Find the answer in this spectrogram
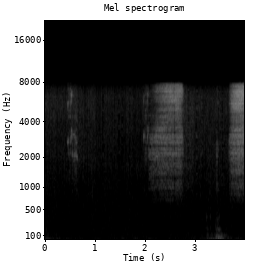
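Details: Barn owl at its nest during a night feeding, 10 September 2019 at 22:45. A faint hiss is followed by two louder, rushing hiss bursts, mixed with soft low thumps and scraping sounds.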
